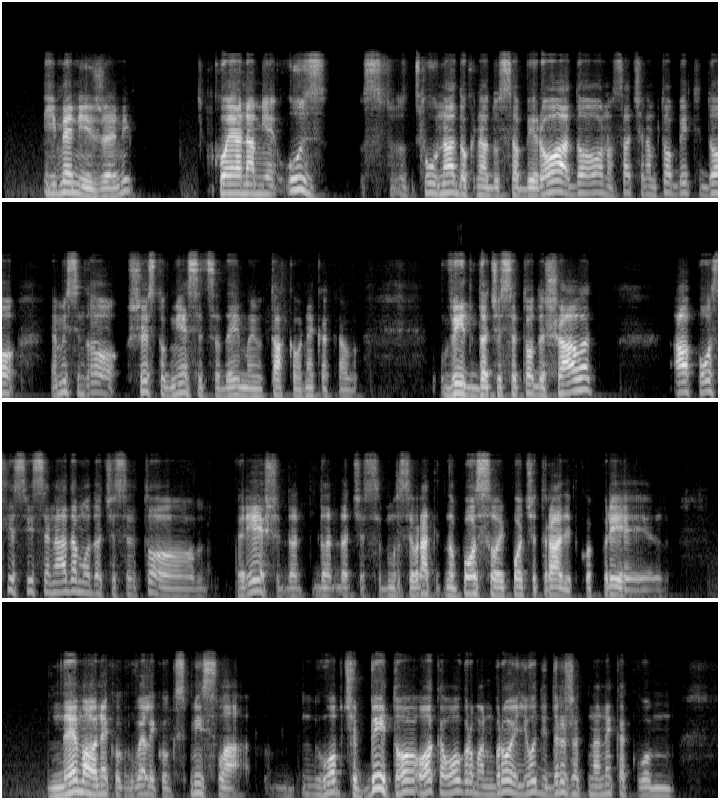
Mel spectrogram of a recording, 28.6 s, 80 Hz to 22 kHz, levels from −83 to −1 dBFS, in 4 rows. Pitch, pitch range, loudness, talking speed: 135 Hz, 120-165 Hz, -19 LUFS, 155 wpm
